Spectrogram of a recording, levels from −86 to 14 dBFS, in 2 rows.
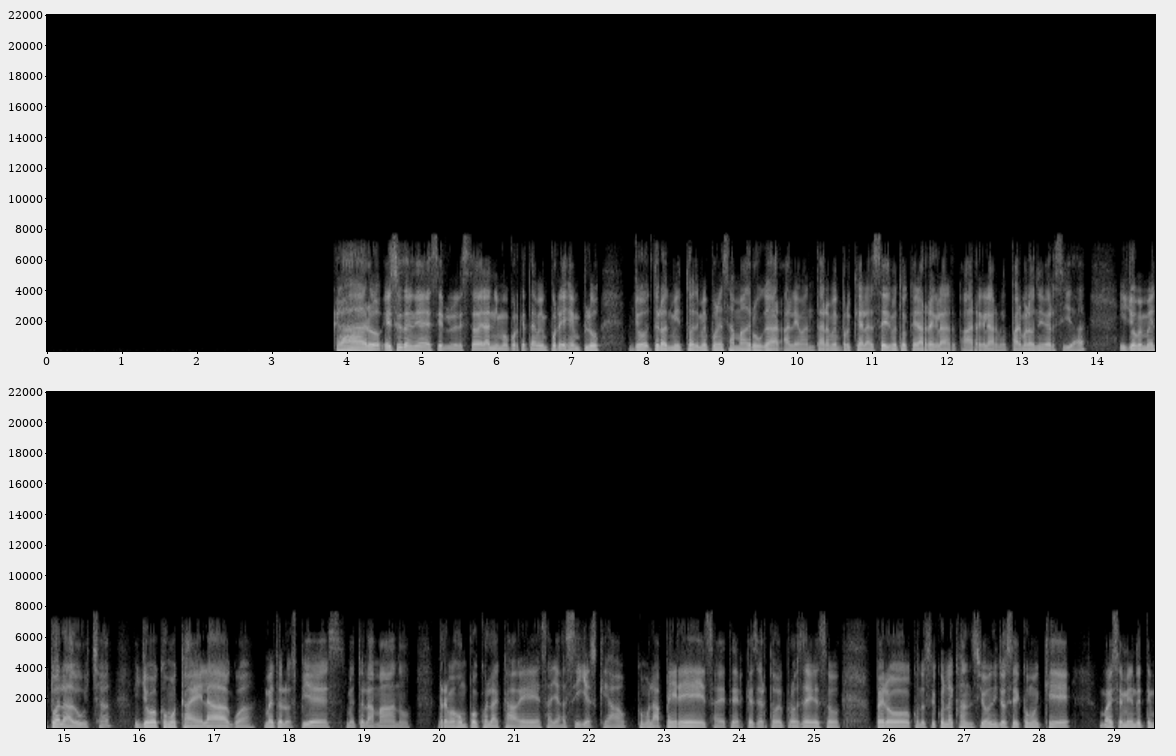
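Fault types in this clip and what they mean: No faults are present in this speech recording.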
